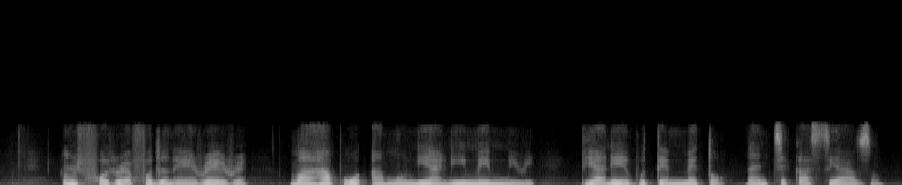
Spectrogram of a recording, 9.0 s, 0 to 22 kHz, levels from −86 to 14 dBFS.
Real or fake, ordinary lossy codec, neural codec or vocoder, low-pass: fake; MP3, 64 kbps; codec, 16 kHz, 0.8 kbps, ZipCodec; 7.2 kHz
